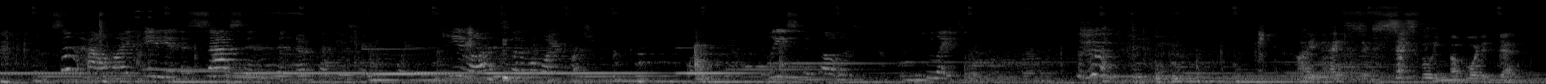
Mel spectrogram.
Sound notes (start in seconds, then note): 10.8 Assassin idiotically coughs and collapses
